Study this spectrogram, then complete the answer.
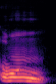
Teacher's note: C'est une nasalisation en fait du M final.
